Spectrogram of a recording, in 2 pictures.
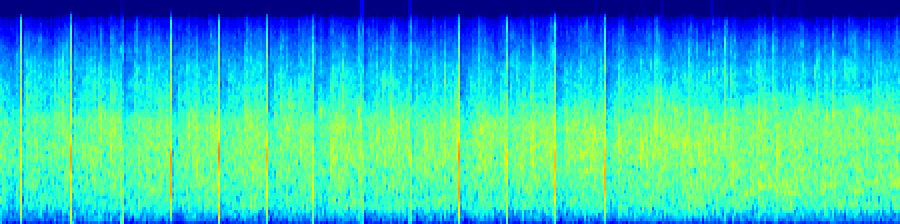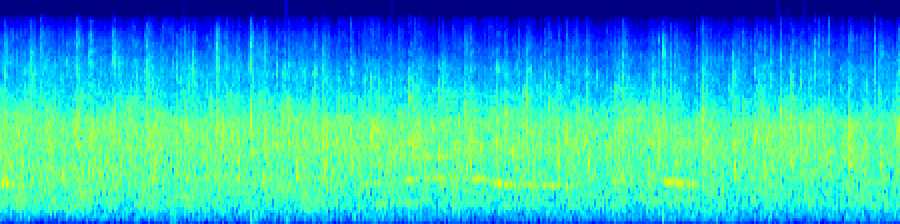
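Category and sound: crowd, audience clapping hands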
